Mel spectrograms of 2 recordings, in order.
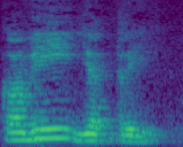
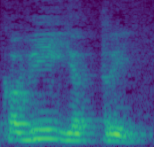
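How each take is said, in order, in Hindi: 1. 'i' की मात्रा 'v' के बाद आती है। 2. 'i' की मात्रा 'v' के बाद आती है।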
